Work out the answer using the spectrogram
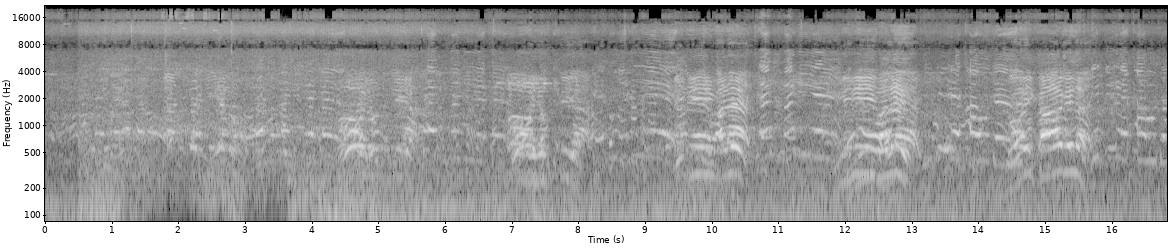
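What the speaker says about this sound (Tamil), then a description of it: "பயங்கரவாத தடுச்சட்டத்தை வந்து நிப்பாட்ட சொல்லி ஆர்ப்பாட்டம் நடந்து கொண்டிருக்குது" Crowd noise at a street protest in Jaffna town, a steady babble of many voices with traffic mixed in. Louder shouts and speech rise over it at times.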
